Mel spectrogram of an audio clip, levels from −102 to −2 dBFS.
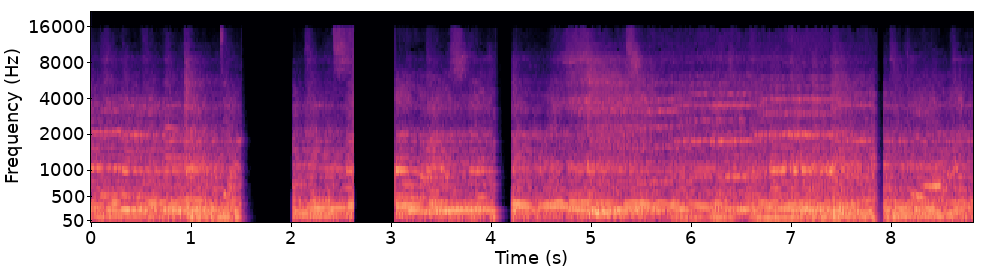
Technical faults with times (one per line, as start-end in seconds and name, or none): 1.49-2.03 long network dropout
2.62-3.04 audio dropout to silence
4.03-4.22 long network dropout
7.84-7.94 burst of packet loss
